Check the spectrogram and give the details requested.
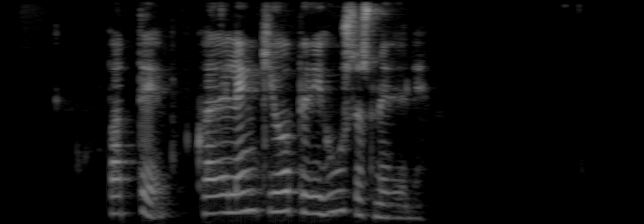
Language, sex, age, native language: Icelandic, female, 30-39, Icelandic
